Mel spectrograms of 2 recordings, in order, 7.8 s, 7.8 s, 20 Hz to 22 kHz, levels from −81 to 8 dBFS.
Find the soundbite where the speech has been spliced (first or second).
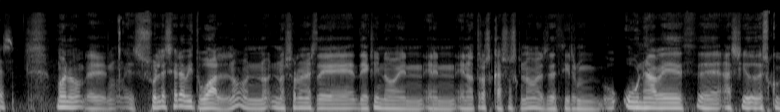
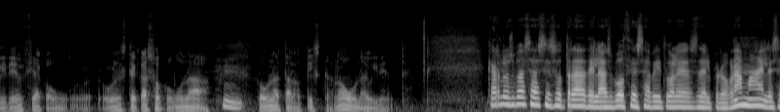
first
